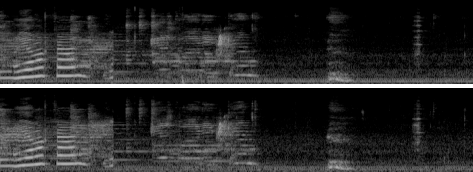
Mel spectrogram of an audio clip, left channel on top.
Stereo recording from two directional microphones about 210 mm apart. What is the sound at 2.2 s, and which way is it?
Music, 55° right (ahead or behind).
